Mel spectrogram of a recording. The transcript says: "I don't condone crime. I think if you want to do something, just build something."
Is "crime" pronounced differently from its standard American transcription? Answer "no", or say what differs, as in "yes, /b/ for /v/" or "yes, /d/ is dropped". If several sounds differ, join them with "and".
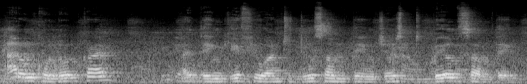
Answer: yes, /ɹ/ is dropped and /m/ is dropped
